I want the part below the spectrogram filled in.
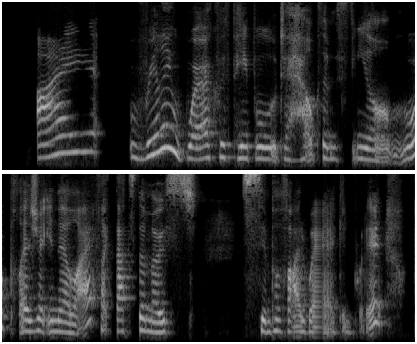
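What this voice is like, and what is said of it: Hybrid Australian-Canadian accent. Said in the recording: “I love your accent. ... I'm Australian Canadian, so it's a bit of a hybrid one.”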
